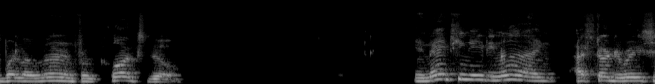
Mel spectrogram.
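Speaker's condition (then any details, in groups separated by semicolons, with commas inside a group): Cerebral palsy; speech affected, may sound different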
